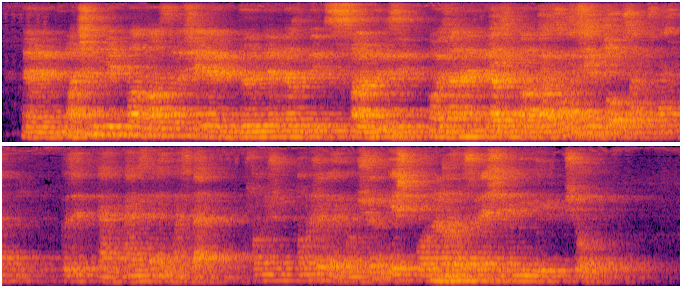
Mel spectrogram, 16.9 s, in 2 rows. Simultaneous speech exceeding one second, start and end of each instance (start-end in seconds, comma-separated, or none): 6.1-7.6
